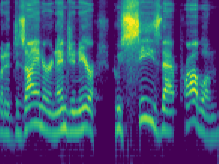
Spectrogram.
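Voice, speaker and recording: A man with an American accent and an ordinary speaking voice, fairly high in pitch, with ordinary pitch variation and a fairly quick pace, on a very clean recording with a silent background. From US Northeast, Philadelphia. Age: 50s. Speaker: research director and author. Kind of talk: webcast interview.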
